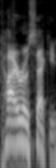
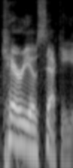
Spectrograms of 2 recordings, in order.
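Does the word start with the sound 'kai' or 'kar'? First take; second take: kai; kar. First: The word starts with 'kai', then 'roh'. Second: The word starts with 'kar', then 'ee-oh'. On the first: The speaker calls it right. "it's actually pronounced Kairoseki" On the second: The speaker calls it wrong. "I always mispronounce it"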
